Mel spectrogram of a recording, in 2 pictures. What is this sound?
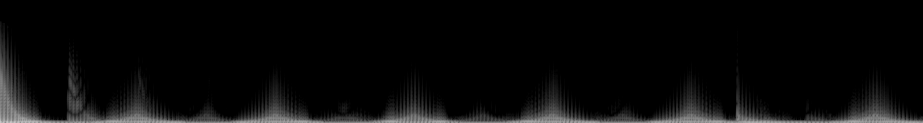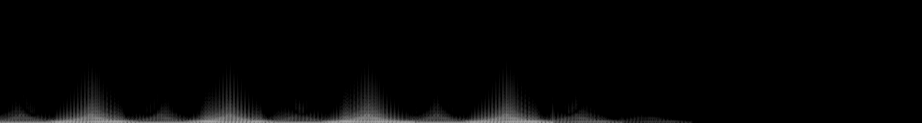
Basspad (Phase)
bass, pad, synth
